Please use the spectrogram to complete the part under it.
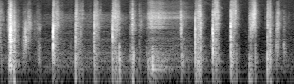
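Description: A tarot card deck being shuffled by hand, a string of papery riffles and soft slaps in quick irregular bursts, close up and quiet with no talking.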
